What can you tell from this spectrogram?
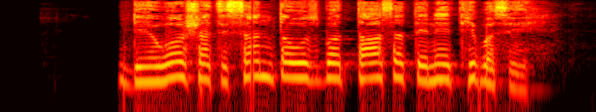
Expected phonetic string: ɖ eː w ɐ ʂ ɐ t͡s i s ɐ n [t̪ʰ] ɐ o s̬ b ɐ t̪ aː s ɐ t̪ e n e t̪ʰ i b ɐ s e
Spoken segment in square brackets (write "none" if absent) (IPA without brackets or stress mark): t̪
